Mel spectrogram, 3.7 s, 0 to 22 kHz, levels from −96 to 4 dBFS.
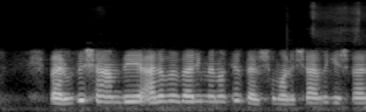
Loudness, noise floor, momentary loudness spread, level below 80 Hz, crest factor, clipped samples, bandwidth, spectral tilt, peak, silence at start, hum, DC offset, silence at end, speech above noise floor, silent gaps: -27 LUFS; -53 dBFS; 6 LU; -72 dBFS; 18 dB; under 0.1%; 18.5 kHz; -4 dB/octave; -10 dBFS; 0.3 s; none; under 0.1%; 0 s; 26 dB; none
